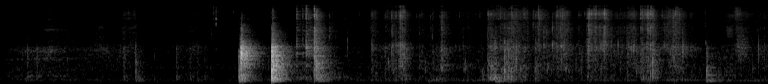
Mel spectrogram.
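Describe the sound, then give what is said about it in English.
The packaging of an Apple iPhone box is cut and torn open: a couple of sharp clicks or snaps, then a long stretch of crinkling, rustling plastic and cardboard scraping, fairly quiet, with no one talking. “Alright, so I'm going to cut her open.”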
